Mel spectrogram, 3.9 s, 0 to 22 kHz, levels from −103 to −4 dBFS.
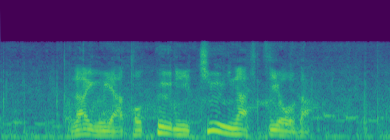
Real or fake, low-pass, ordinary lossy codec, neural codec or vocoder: fake; 7.2 kHz; none; codec, 16 kHz, 4 kbps, FreqCodec, smaller model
